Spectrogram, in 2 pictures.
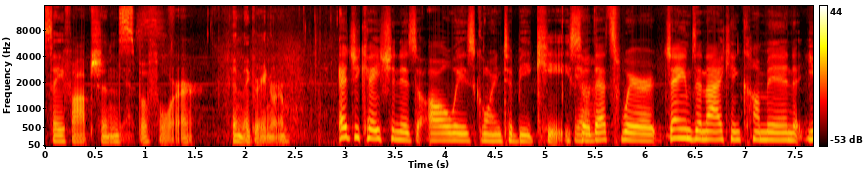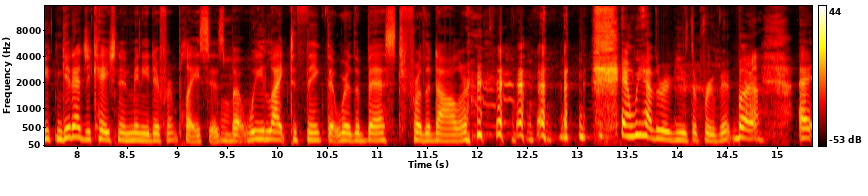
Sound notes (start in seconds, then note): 11.9 laughing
